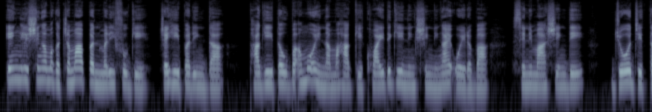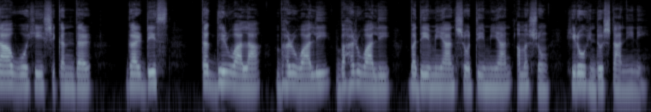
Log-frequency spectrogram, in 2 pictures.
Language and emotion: Manipuri, neutral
